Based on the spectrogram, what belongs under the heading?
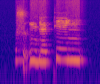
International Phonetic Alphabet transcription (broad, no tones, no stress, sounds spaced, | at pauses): z ṵ ɲ ɖ ɘ k i ɲ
